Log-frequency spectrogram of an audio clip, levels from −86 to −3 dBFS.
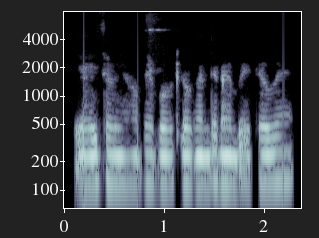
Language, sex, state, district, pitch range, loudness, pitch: Hindi, male, Bihar, Saharsa, 115-120 Hz, -24 LUFS, 115 Hz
